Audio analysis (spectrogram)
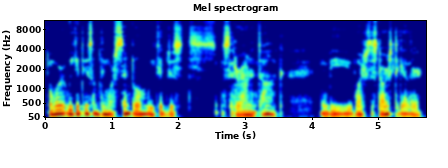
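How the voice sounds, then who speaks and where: A man playing a powerful, rich vampire aristocrat, desperately devoted, with breathy, raspy, intense and coaxing speech in a roleplay audio. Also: medium pitch, fairly even intonation, darkish tone, no echo, heavily acted. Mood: tender. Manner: intense, coaxing, begging, halting.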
